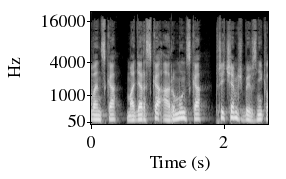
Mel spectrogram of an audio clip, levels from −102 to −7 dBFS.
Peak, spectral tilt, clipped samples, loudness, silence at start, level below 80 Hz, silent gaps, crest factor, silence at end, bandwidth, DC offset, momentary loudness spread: -6 dBFS; -4.5 dB/octave; under 0.1%; -21 LUFS; 0 s; -58 dBFS; none; 16 dB; 0 s; 18.5 kHz; under 0.1%; 5 LU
